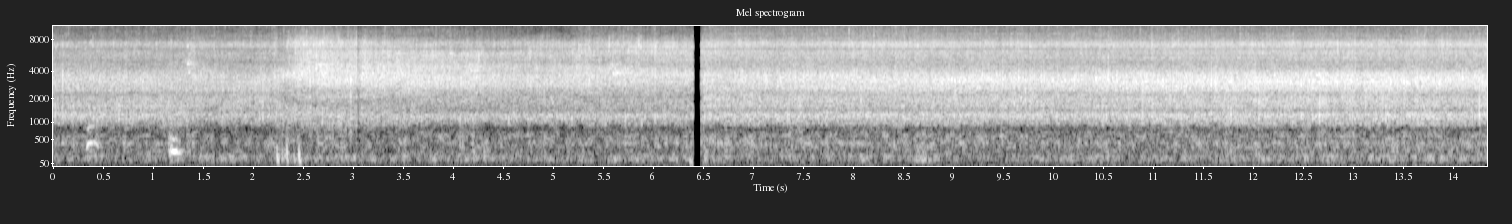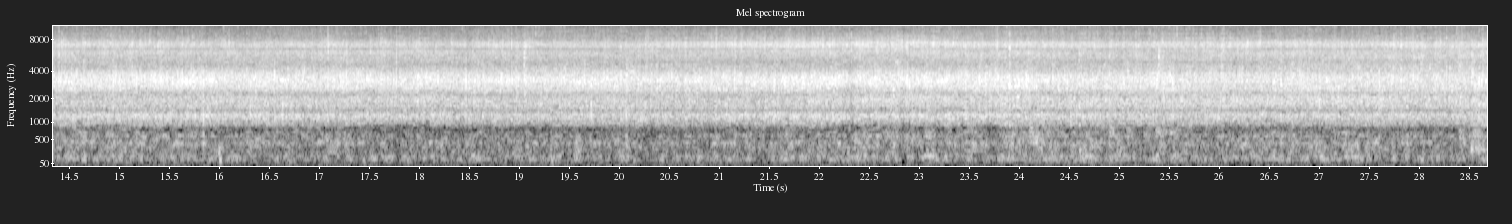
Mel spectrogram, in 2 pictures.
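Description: Marinated beef tapa frying in a pan, the soy-and-vinegar marinade bubbling in the oil with a steady sizzle. The sizzle grows louder about two and a half seconds in and breaks off for an instant about six seconds in.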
